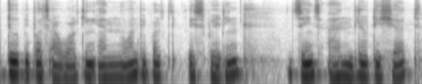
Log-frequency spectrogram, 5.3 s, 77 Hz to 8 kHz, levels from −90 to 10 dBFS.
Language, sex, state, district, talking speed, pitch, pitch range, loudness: English, male, Sikkim, Gangtok, 145 wpm, 120 Hz, 115-130 Hz, -17 LUFS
